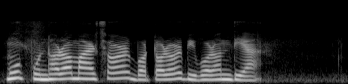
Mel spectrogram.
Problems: none marked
